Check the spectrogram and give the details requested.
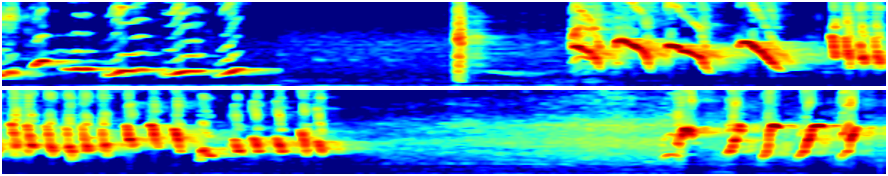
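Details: White-rumped shama, agitated and seeking a rival, sings quick descending whistles, then fast high rattling trills of repeated notes, a brief pause, and another burst of rapid high notes.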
